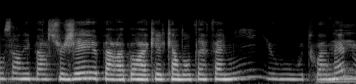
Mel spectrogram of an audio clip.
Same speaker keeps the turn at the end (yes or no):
no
